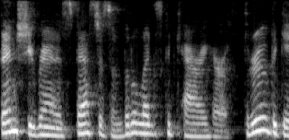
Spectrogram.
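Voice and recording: Someone reads aloud in a natural voice. The intonation is lively.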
